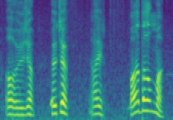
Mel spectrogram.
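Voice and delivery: panicked. Real, not acted. About to die in game.

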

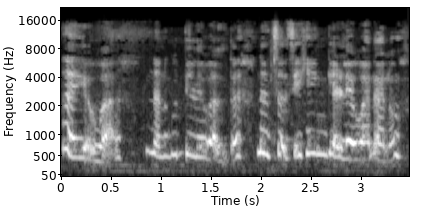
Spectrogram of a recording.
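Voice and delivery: high, tearful wail; acted crying. Mother at a loss how to tell Meena, wailing. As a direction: lament helplessly, pitched right up. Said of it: "ನೀನ್ ಯಾಕೆ ಇಷ್ಟ ಪರಿ ಅಳಾತ್ರಿ?".

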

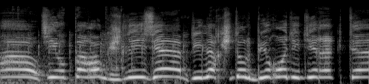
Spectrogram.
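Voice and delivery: hammed-up high wail to little brother; action-film farewell. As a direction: call out heroic last words while dragged away. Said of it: "comme dans un film d'action".

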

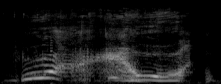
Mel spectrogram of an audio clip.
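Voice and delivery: very loud, high animal bellow; hammed-up death cry; dying deer cry. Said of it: "The deer goes".

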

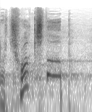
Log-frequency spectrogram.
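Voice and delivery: very high, squeaky disbelief; incredulous. Retold or imitated. Preacher echoing the girl again, in high squeaky disbelief. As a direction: squeal it in mock shock.

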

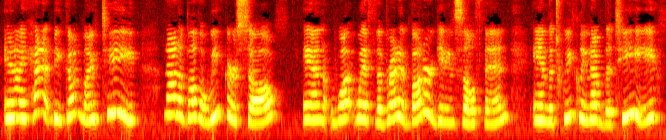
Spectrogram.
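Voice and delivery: high, pleading nervous rush; trembling voice. A narrator's reading. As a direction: babble on trembling with fear. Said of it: "in a trembling voice".

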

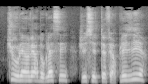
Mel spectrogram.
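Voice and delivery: high-pitched playful taunt; cheeky young dragon, voice up; teasing. A narrator's reading. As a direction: tease the loser cheekily. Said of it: "le taquina-t-il".

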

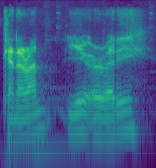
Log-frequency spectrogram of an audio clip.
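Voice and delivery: usual speaking voice

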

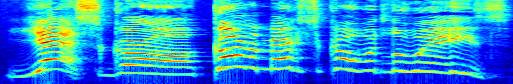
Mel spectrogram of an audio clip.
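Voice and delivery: root for her out loud; excited cheer for Thelma to go. Real, not acted. Cheering the character on.

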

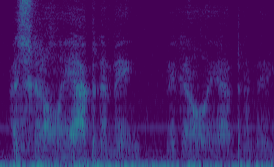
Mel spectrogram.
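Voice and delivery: whisper. Real, not acted. Self-pity, whispered.

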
